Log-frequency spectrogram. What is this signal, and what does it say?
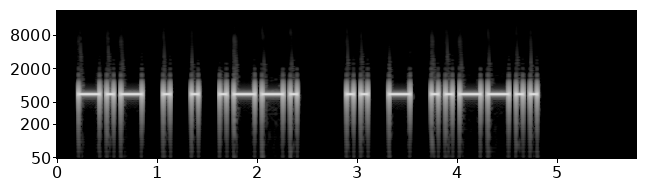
Morse code, heard as a keyed tone, about 17 wpm, 700 Hz. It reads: KEEP IT?
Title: Sentences from Top 300 Words and Abbreviations 17wpm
